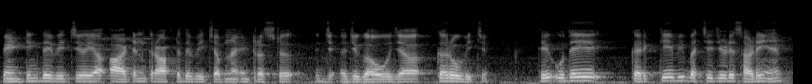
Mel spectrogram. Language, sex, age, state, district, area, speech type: Dogri, male, 18-30, Jammu and Kashmir, Samba, rural, spontaneous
